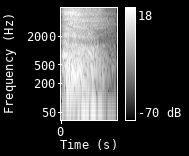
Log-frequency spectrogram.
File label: orc hit; wesnoth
